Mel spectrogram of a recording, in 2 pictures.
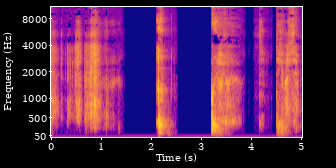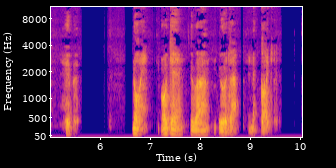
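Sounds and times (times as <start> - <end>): mouth noises: 2.1 - 2.6.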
